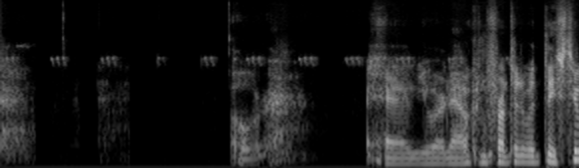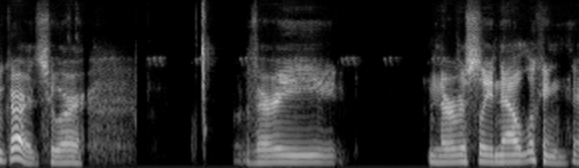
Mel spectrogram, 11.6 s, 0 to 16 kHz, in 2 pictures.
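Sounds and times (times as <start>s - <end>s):
cricket chirping: 0.0s - 4.7s, 6.7s - 9.9s
speech: 2.3s - 7.0s, 8.1s - 9.3s, 10.1s - 11.5s.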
